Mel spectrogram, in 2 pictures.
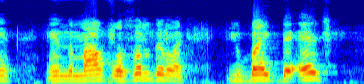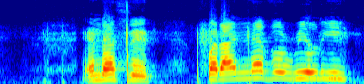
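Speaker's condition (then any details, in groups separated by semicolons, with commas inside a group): Cerebral palsy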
